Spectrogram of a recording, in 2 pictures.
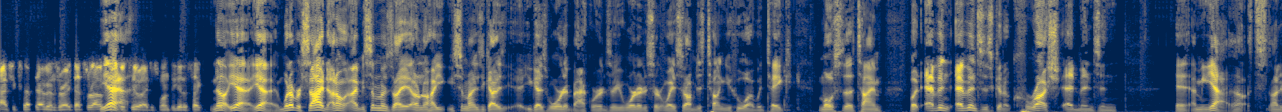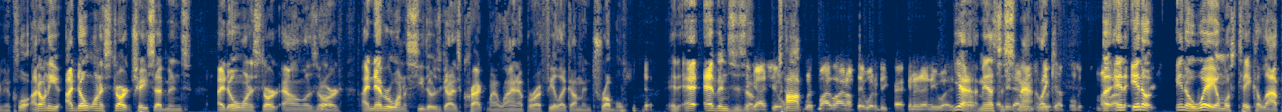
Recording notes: takes phone calls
